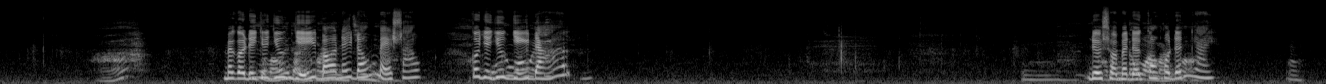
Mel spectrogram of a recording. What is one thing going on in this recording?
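A young woman speaks anxiously on a phone, close by.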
